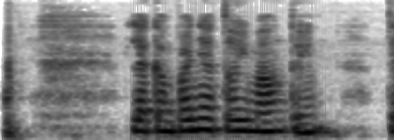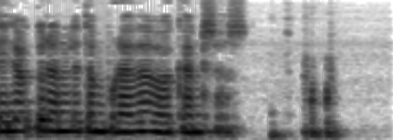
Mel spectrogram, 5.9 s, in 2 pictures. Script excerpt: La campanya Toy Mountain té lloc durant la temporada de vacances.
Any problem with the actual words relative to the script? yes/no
no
